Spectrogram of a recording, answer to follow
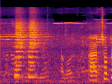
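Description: A man's voice, with a vehicle horn tooting briefly in the background.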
